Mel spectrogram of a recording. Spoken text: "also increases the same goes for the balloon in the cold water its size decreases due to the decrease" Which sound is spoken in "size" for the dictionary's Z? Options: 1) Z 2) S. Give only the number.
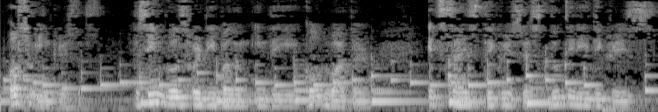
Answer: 2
